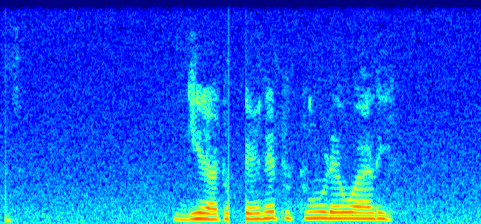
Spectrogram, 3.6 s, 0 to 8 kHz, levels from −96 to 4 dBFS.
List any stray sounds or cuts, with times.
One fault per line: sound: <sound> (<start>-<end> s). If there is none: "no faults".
sound: dropout (1.7-1.8 s)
